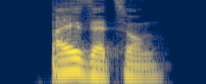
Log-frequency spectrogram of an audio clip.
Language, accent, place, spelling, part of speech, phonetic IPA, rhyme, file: German, Germany, Berlin, Beisetzung, noun, [ˈbaɪ̯ˌzɛt͡sʊŋ], -aɪ̯zɛt͡sʊŋ, De-Beisetzung.ogg
- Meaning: burial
